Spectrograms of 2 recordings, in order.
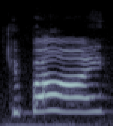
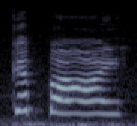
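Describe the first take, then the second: First: Loud, much higher call of goodbye; a ringing farewell call. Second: Put-on "Goodbye" in a high, different child's voice, louder; a second voice calling "Goodbye" back; a high echoing reply of "Goodbye"; other child's goodbye. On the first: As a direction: shout "Goodbye" high and loud across the distance. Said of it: "he called". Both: A narrator's reading.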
